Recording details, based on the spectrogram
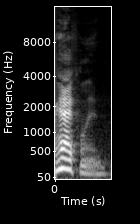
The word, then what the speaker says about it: Hoechlin: It's Tyler Hoechlin. The O is silent. So from now on, Tyler Hoechlin.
